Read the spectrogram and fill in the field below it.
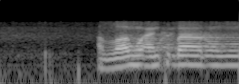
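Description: A young man chants in a melodic voice through a microphone and loudspeakers.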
